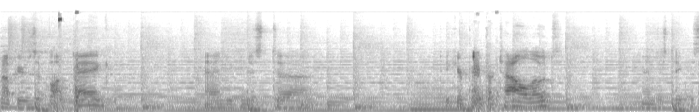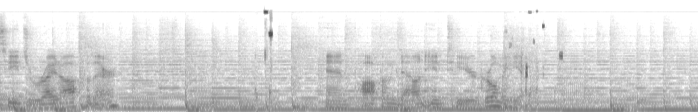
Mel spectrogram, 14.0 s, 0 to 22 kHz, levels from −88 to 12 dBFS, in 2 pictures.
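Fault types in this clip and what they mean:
DAB burbling: weak reception lets bit errors slip past error correction and corrupt MP2 scale factors and samples, putting short noise blips in single sub-bands and making sub-bands jump in level for up to a frame. Four short bursts of burbling result, the longest near 12.0 s.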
